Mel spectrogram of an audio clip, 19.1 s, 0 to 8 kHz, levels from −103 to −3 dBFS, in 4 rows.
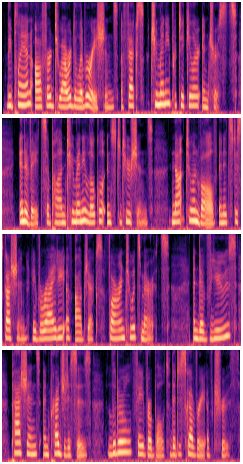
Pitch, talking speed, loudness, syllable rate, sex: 225 Hz, 140 wpm, -19 LUFS, 5.2 syllables/s, female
